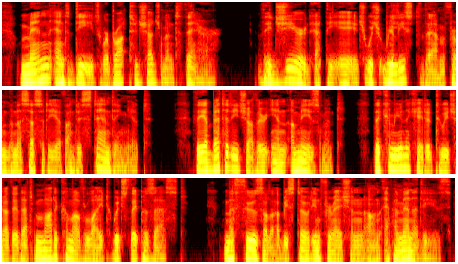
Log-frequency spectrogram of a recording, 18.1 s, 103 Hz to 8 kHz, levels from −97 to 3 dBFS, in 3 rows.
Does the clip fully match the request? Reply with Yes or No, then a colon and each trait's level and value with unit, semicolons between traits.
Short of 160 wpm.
Yes: average, 150 wpm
